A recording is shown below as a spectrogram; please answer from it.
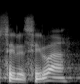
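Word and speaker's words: سلسلة: Nah, contohnya diak tadi ada silsilatul hadid atau rantai itu bacanya kalau ini silsilah bukan salah-salah tapi kalau masdarnya adalah salah-salah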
